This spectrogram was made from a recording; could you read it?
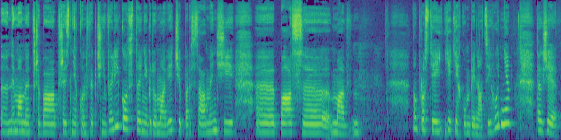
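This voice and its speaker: A woman teaching crochet, pausing often with filler sounds, speaking Russian with a Czech accent. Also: mid-range voice. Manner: hesitant, many filler sounds. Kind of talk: tutorial explanation. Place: indoors at a table.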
